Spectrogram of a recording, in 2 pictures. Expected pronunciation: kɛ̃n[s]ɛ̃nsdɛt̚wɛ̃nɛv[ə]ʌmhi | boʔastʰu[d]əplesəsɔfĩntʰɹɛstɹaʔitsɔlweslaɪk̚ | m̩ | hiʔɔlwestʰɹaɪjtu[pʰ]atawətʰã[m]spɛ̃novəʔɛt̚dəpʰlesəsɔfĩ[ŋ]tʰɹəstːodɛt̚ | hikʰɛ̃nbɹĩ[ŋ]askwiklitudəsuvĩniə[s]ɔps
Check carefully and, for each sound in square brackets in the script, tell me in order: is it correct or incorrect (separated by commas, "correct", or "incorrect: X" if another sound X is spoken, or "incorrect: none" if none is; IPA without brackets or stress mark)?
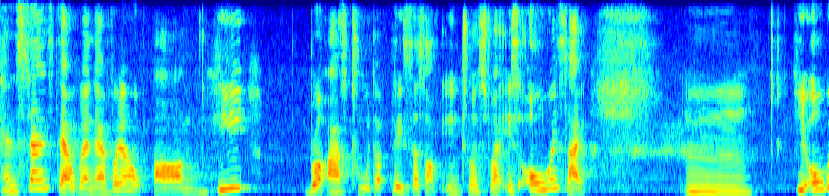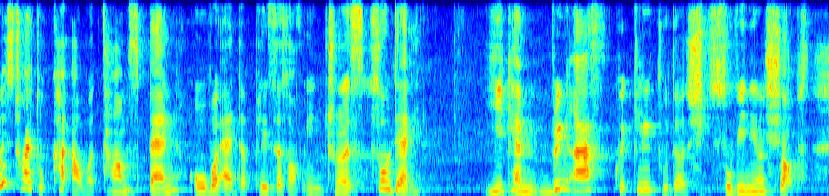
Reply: correct, correct, correct, incorrect: kʰ, correct, incorrect: n, correct, incorrect: ʃ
